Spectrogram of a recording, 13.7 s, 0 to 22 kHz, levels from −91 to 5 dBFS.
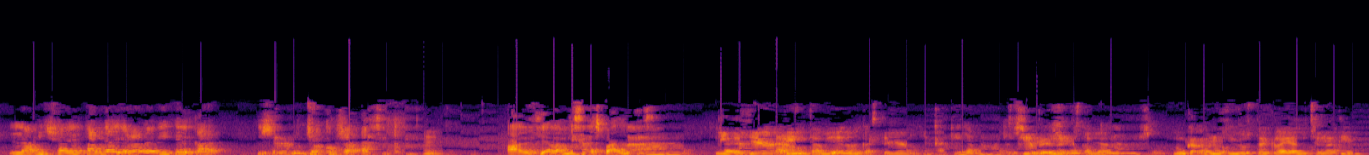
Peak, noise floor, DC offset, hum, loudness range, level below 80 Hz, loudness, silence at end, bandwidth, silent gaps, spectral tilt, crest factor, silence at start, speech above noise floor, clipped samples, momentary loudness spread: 0 dBFS; -42 dBFS; under 0.1%; none; 4 LU; -54 dBFS; -21 LUFS; 0 s; 10.5 kHz; none; -5 dB/octave; 20 dB; 0 s; 22 dB; under 0.1%; 10 LU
